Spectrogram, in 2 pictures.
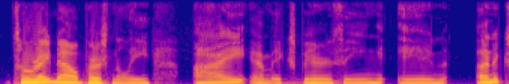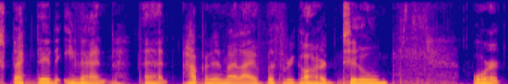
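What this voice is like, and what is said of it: Voice audibly affected, unwell-sounding. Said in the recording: “as you can sort of hear in my voice, I'm having an allergic reaction”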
